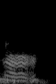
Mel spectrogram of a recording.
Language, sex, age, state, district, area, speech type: Odia, female, 18-30, Odisha, Sambalpur, rural, conversation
